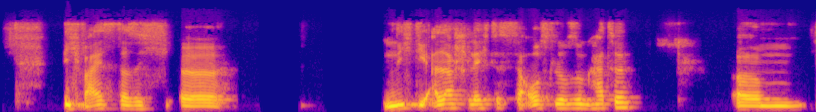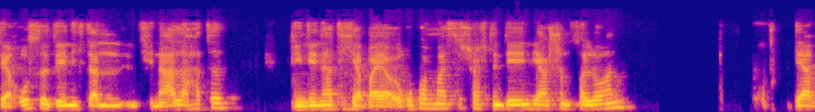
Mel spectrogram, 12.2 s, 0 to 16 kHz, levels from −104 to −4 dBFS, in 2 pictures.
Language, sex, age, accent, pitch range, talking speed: German, male, 30-49, German, 115-150 Hz, 160 wpm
